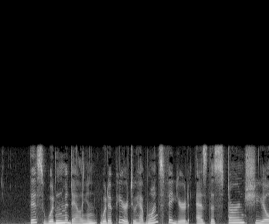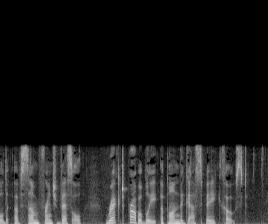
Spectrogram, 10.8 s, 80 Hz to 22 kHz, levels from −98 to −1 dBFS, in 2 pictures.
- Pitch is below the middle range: No, medium, 185 Hz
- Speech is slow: Yes, slow, 130 wpm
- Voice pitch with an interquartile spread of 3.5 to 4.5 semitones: Yes, average, 4.0 semitones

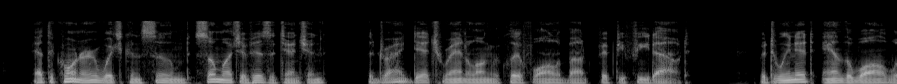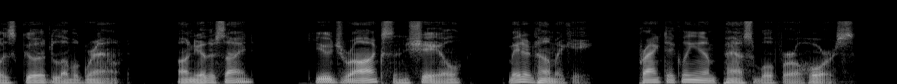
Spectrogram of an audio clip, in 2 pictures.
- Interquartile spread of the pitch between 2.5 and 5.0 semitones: No, wide, 5.4 semitones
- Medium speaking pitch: No, very low, 80 Hz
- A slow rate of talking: No, average, 155 wpm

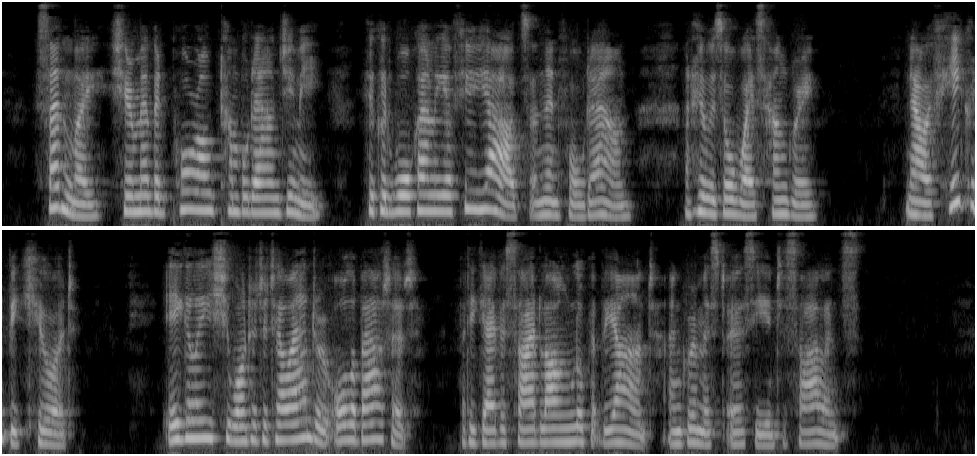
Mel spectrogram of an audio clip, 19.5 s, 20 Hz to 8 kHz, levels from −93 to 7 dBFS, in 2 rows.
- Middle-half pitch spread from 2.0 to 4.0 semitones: No, average, 4.7 semitones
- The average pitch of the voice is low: No, high, 190 Hz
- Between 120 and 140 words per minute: No, average, 160 wpm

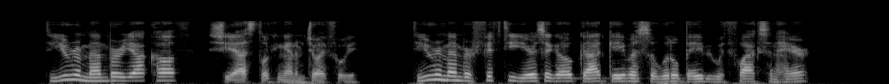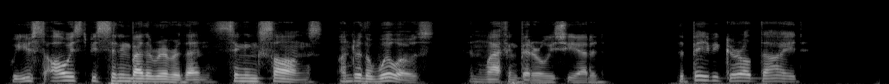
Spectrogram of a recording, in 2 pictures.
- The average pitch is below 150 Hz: Yes, medium, 140 Hz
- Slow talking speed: No, average, 165 wpm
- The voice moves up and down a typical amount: No, wide, 6.3 semitones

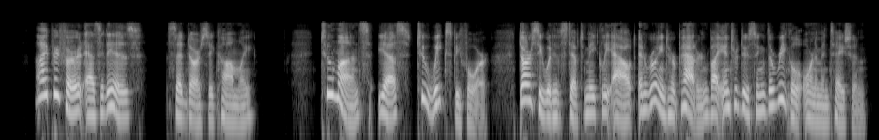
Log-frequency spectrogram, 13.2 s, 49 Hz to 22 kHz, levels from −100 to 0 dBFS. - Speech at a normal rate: No, slow, 125 wpm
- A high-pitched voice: No, medium, 160 Hz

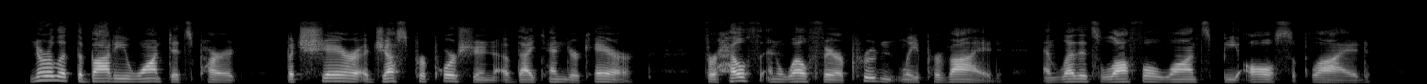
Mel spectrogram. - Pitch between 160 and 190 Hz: No, low, 120 Hz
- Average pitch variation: Yes, average, 4.0 semitones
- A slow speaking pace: Yes, slow, 125 wpm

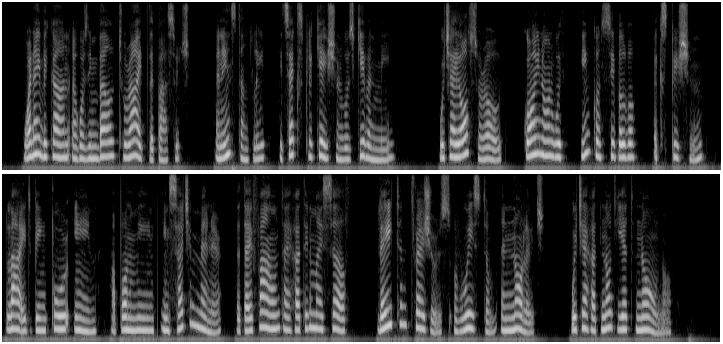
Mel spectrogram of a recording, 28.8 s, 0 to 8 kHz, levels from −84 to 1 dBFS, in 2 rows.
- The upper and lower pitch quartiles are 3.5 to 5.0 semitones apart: No, average, 2.8 semitones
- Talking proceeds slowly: Yes, slow, 115 wpm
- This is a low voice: No, high, 230 Hz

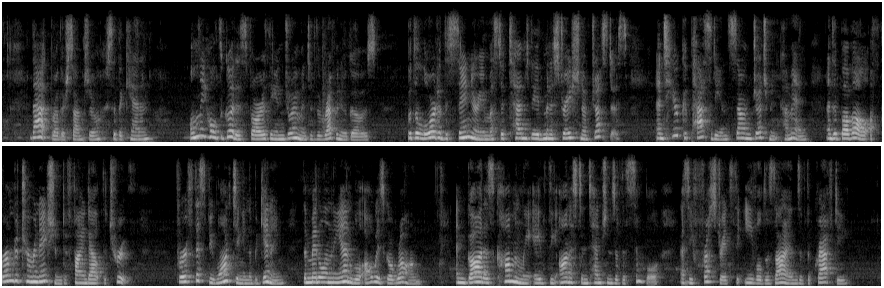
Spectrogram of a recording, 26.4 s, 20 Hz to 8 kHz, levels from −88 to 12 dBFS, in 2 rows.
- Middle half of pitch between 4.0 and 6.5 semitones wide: Yes, average, 4.8 semitones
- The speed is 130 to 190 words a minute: No, average, 200 wpm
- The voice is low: No, high, 245 Hz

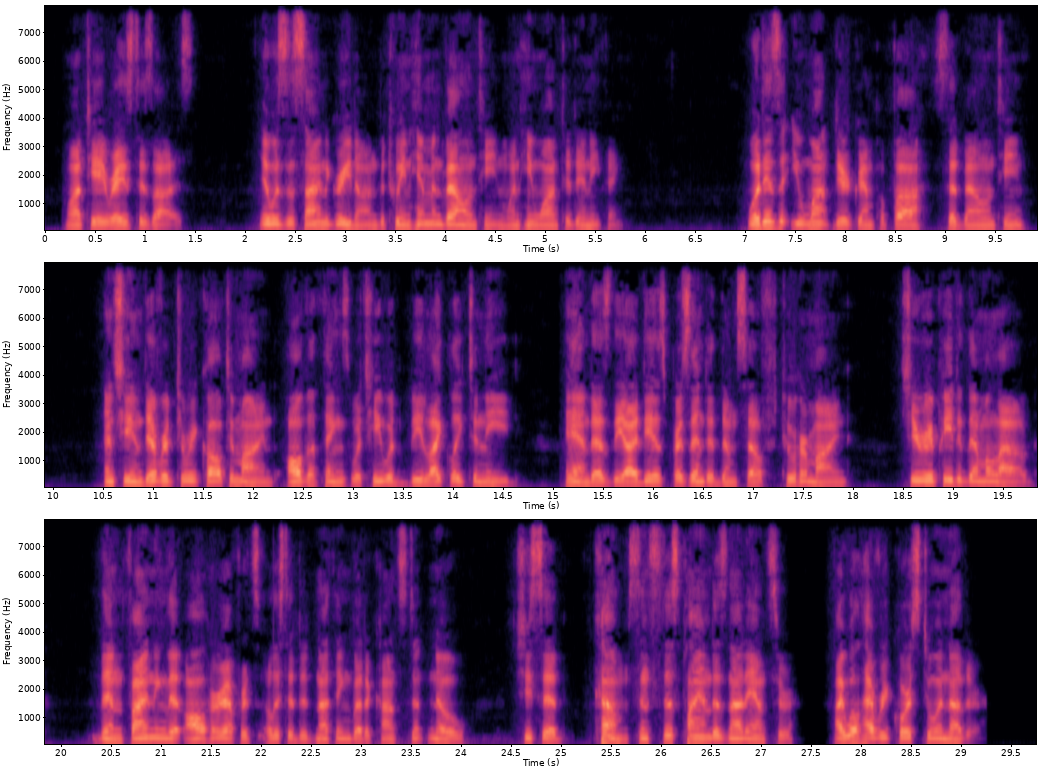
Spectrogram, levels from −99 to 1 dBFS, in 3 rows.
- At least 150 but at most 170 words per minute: Yes, average, 165 wpm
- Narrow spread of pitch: No, average, 4.5 semitones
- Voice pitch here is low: Yes, low, 125 Hz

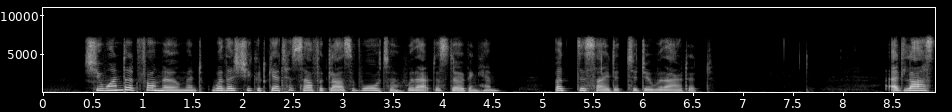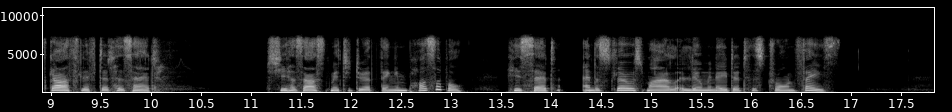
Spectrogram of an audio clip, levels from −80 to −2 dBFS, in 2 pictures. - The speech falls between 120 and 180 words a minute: Yes, average, 160 wpm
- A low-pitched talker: No, high, 210 Hz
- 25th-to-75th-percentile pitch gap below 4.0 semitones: Yes, average, 3.0 semitones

